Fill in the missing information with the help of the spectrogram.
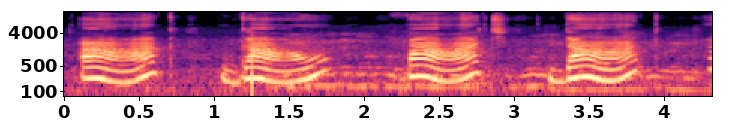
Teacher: इसे अनुनासिक कहते हैं इसे नाक और गले दोनों से बोला जाता है जैसे आंख गांव पांच दान आदि कि यह ध्वनि अंग्रेजी भाषा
